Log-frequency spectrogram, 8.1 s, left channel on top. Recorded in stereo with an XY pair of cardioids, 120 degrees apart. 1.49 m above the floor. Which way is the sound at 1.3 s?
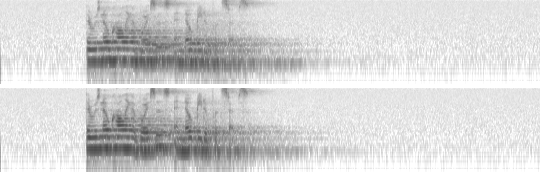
65° right.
